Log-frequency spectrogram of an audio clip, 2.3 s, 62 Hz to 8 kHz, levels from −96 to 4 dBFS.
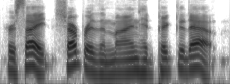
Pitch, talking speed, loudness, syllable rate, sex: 140 Hz, 235 wpm, -17 LUFS, 5.4 syllables/s, male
